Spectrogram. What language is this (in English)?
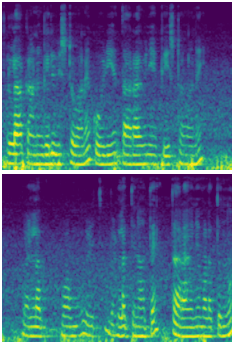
Malayalam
